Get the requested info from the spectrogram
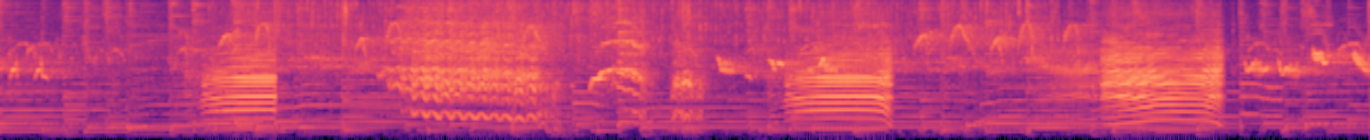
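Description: Cattle mooing three times, each call about a second long, over steady background music. A quavering call sounds about four seconds in.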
